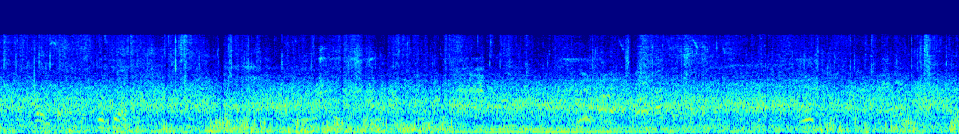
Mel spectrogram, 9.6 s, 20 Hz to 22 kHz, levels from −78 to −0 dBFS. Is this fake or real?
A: fake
